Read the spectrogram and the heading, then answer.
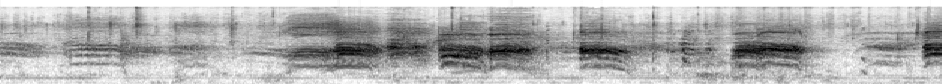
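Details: Crows squabbling over food with a dense run of overlapping harsh caws, rising in loudness after the first two seconds and nearly continuous, over a faint constant hum.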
